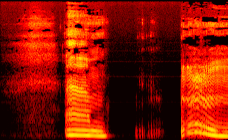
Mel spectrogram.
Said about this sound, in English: Thanks, guys. Thanks for sitting through that burp,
